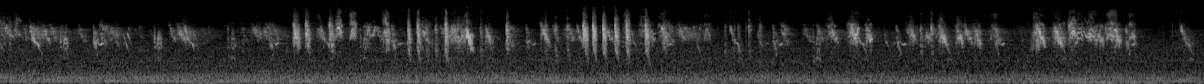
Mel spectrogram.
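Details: Young sparrow recorded in June 2019, giving a long sequence of shrill, clicky chirps, sparse at first, then dense rattling bursts, with a final flurry near the end.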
